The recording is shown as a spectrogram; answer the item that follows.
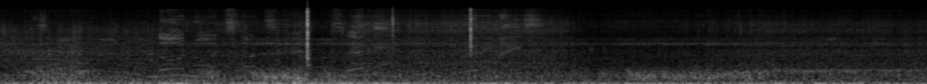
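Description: Wind buffeting the microphone of a camera held out from a paraglider in flight: a loud, steady low rumble, with two sharp clicks about two and three seconds in.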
